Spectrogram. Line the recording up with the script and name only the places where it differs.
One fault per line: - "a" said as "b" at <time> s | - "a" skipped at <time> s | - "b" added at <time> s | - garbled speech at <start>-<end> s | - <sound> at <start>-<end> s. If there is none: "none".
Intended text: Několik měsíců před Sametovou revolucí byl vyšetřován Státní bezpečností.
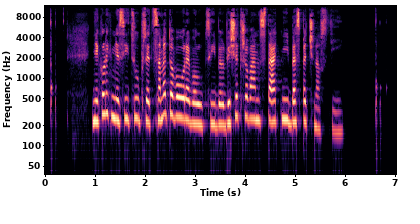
none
